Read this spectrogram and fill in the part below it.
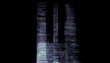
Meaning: inflection of bappen: 1. second-person plural present 2. third-person singular present 3. plural imperative
- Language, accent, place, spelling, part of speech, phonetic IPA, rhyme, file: German, Germany, Berlin, bappt, verb, [bapt], -apt, De-bappt.ogg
